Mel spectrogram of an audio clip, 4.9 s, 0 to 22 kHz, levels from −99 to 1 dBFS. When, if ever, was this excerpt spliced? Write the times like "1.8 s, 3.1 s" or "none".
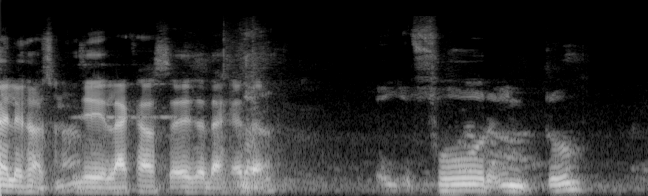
none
